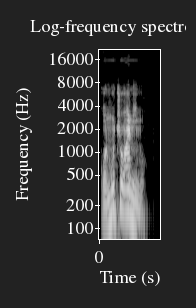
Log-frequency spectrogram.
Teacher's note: en la A es donde se carga la fuerza, por eso lleva el acento.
